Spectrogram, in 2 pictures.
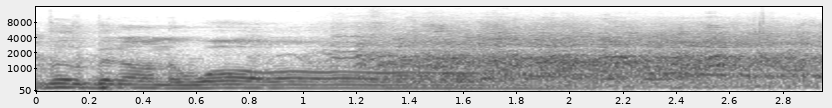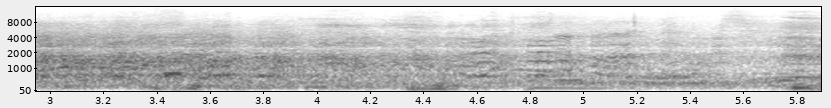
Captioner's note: audience laughing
